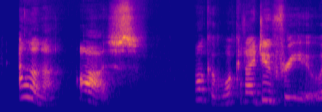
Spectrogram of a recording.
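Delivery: put-on British accent. Acting out Kaju's greeting in a retold scene, Kaju's fake British accent. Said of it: "In Kaju's uh, uh, fake British accent".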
